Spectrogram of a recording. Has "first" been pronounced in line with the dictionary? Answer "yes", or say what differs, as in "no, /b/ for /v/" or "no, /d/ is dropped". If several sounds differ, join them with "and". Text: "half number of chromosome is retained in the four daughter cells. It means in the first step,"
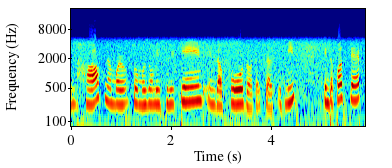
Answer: no, /s/ is dropped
